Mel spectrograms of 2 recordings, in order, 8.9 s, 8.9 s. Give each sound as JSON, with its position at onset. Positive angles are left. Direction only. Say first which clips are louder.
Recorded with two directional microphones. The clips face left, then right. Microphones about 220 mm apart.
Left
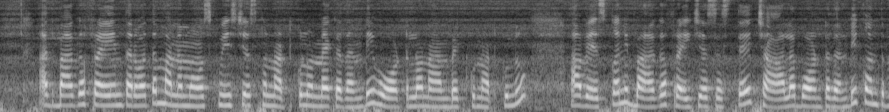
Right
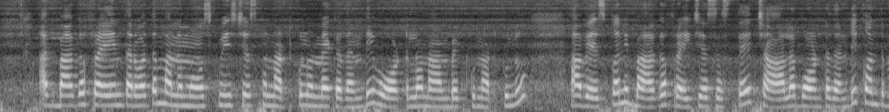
{"t": 0.3, "sound": "a woman's voice", "louder": "left 2 dB", "side_deg": 15}
{"t": 3.8, "sound": "a woman's voice", "louder": "left 1 dB", "side_deg": 5}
